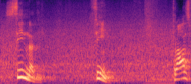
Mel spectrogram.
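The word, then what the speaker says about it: Seine: सीन river है ना? एस इ आई एस इ आई एन ई एस ई आई एन ई सीन river सीन वो इतना important नहीं है सीन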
